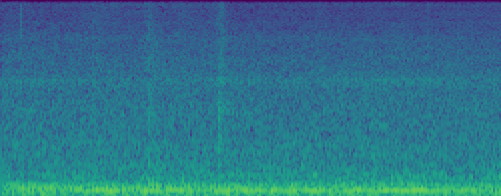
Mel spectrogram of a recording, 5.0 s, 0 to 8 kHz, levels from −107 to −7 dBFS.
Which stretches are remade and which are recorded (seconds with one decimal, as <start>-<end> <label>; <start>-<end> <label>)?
0.0-3.8 recorded; 3.8-5.0 remade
